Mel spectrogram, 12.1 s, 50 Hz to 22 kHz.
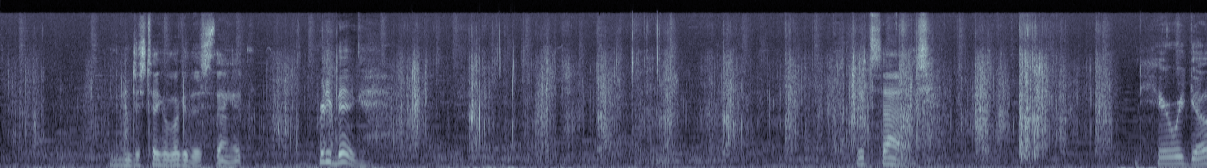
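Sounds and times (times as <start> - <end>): footsteps crunching on gravel: 0.0 - 11.7.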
